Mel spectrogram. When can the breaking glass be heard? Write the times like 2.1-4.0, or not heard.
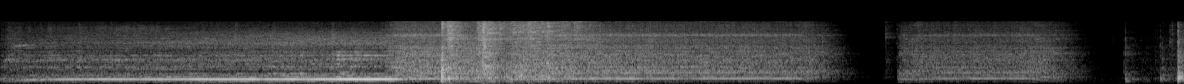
4.4-6.0.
